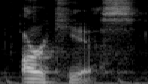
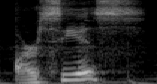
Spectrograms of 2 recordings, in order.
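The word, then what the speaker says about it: Arceus: man on campus archus now I pronounce it archus but I know other people pronounce it as arus so I don't know which one is correct in reality if we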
